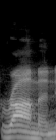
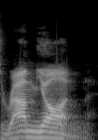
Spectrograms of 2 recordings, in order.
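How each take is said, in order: First: The second syllable is a plain 'men' sound. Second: The second syllable is a gliding 'myeon' sound. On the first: It is the Japanese name for the dish. "It's not ramen" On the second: It is the Korean name for the dish. "in Korea, it's ramyeon"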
